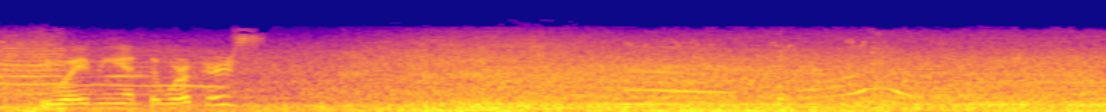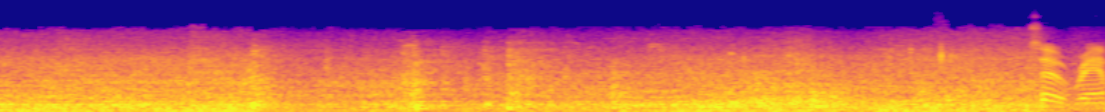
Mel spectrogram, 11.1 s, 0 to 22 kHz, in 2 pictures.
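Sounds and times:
stroller wheels rolling on asphalt: 0.0s - 11.0s.

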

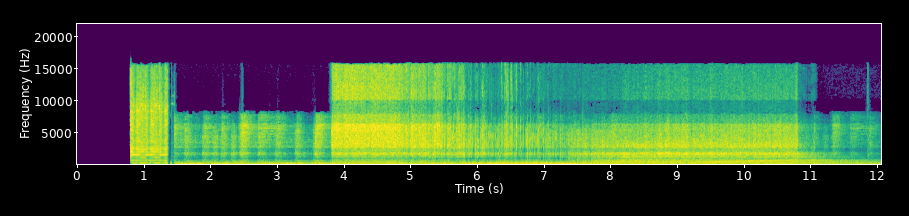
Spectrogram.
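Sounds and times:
whine rising in pitch: 0.8s - 1.4s, 6.4s - 11.8s
continuous explosion noise: 3.8s - 10.8s.

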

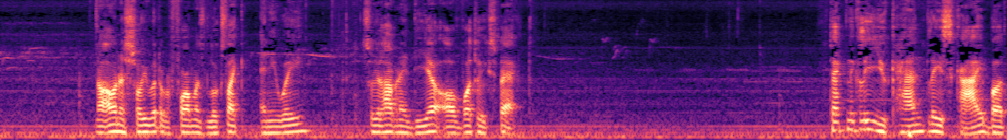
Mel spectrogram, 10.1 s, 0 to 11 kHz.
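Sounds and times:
faint held tone: 0.0s - 10.0s
low hum: 0.0s - 10.0s.

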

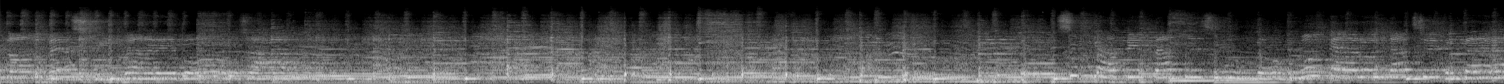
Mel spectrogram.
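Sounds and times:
woman singing: 0.0s - 3.9s, 10.5s - 15.0s
backing instruments: 0.0s - 15.0s
drum beat: 1.8s - 12.3s.

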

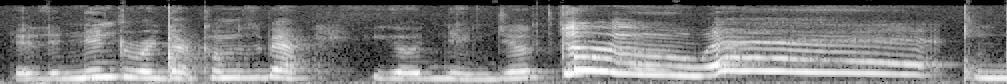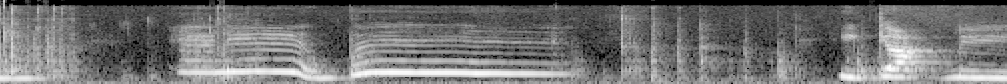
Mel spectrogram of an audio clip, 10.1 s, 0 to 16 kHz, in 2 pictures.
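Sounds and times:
boy wailing: 6.0s - 7.9s.

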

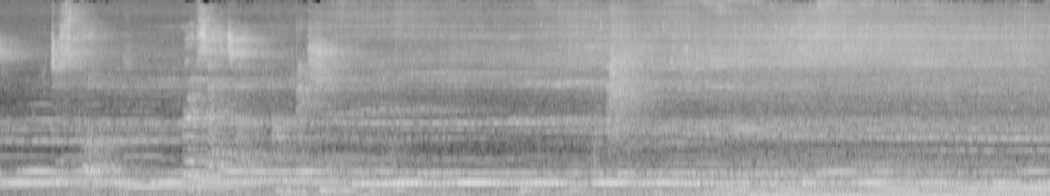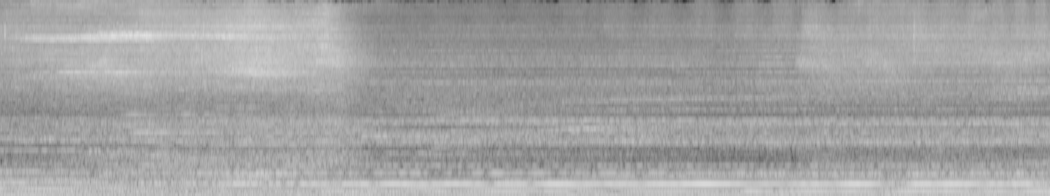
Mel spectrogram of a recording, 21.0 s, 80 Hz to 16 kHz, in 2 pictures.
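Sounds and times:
cinematic music over speakers: 0.0s - 21.0s
deep rumble: 1.6s - 21.0s.

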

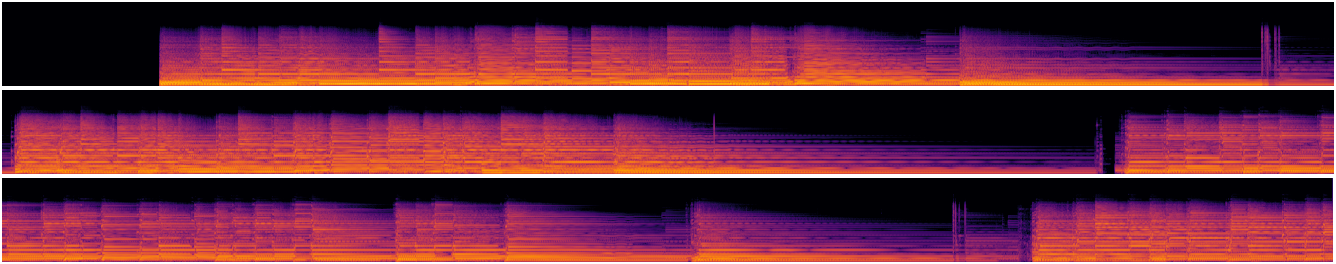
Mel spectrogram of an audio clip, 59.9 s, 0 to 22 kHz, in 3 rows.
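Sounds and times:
distorted electric guitar riff: 2.4s - 59.9s.

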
